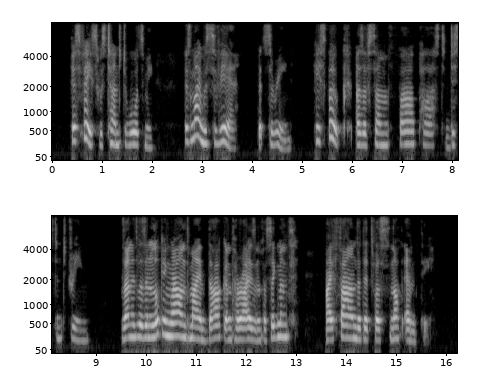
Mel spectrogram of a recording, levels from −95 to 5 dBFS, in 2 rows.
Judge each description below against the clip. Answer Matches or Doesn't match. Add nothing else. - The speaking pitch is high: Matches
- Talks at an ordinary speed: Matches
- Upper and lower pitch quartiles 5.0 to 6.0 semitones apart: Doesn't match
